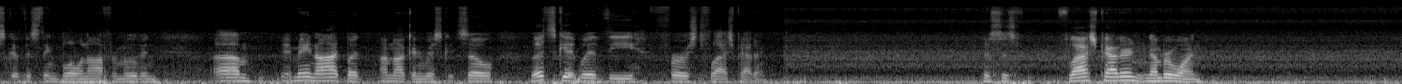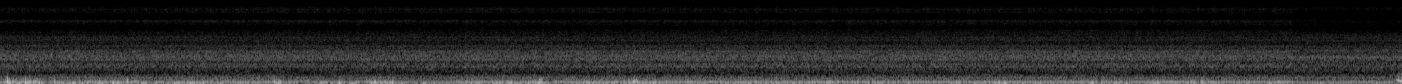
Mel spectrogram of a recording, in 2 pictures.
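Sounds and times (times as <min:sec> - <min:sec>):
car engine idling: 0:07.7 - 0:28.0.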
